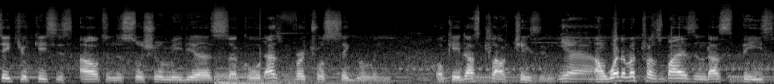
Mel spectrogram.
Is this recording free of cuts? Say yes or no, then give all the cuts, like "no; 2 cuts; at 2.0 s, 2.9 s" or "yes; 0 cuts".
no; 1 cut; at 2.6 s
